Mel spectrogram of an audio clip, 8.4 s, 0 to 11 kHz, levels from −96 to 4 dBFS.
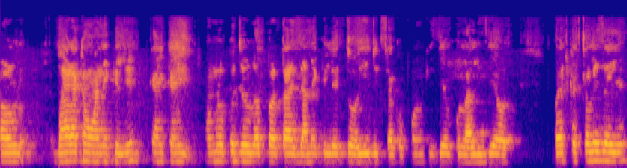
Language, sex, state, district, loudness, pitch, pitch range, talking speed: Hindi, male, Bihar, East Champaran, -18 LUFS, 155 Hz, 150-160 Hz, 200 wpm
